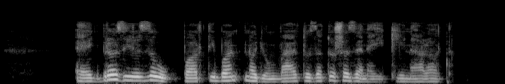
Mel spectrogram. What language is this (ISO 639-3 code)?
hun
